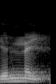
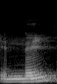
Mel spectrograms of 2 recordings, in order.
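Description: The two takes are said the same way.

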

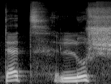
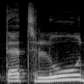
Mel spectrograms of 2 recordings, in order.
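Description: First: The vowel is short and runs into sh. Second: The final vowel is held long before a stop. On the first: The reader continues into the next word. "যদি আমি মিলিয়ে পড়ি তাতলু, এই লাম গিয়ে শিনকে ধরবে" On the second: The reader stops after this word. "যদি আমি থেমে যাই তাহলে টান হবে"

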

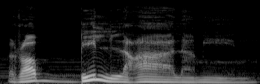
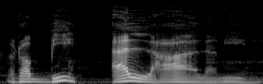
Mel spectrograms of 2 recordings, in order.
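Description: First: The words link and the connecting vowel is dropped. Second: The connecting vowel is pronounced as a separate syllable. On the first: The speaker calls it right. "So this will read Rabbil Alamin" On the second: The speaker calls it wrong. "and not Rabbi Al Alamin"

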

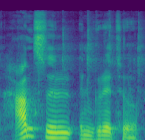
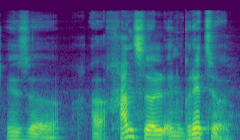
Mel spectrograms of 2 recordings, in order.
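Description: First: It is said in a put-on German accent. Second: It is said in a plain English accent.

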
